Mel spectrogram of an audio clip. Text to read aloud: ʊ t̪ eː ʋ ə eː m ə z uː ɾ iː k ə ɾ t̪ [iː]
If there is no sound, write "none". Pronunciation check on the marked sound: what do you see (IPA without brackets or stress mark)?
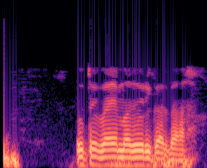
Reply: aː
